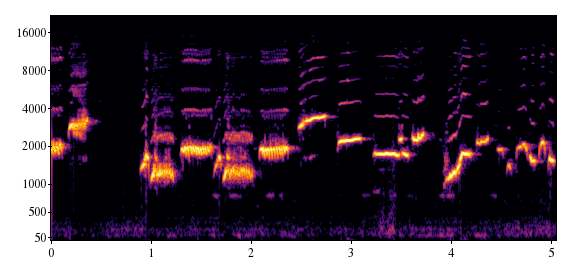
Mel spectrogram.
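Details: Singing white-rumped shama (murai batu), a tutor recording for songbird keepers: sustained pure whistled notes at steady pitches, some doubled, mixed with rising slurred notes and a brief gap near the start.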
